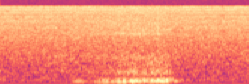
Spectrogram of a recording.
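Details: Snoring in a sleeping Great Pyrenees puppy that can't get air through his nose quietly: one soft, low, fluttering snore under loud background hiss; louder in real life than on recording.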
